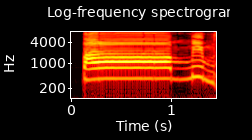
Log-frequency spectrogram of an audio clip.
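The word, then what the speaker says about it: תמים: Dalam bahasa Ibrani kata tidak bercela itu dibacanya tamim.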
